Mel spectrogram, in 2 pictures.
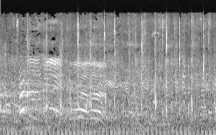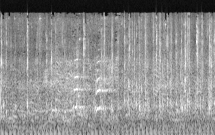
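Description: A crowd of adults murmurs and chats nearby.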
